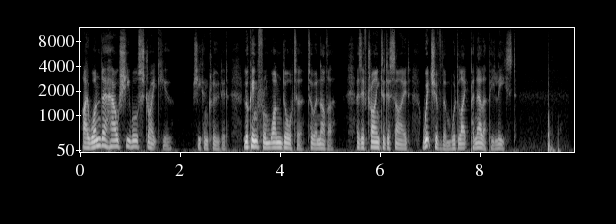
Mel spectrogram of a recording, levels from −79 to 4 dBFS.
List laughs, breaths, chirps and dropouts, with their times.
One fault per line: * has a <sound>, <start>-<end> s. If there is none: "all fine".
* has a thud, 9.3-9.6 s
